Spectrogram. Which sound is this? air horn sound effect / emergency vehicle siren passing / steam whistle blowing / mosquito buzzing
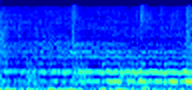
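mosquito buzzing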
